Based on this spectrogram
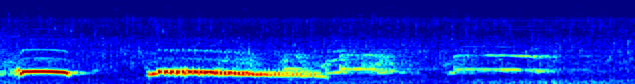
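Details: Lure recording of a spotted dove singing steadily to coax other doves into song. A short loud coo is followed by a long, sliding, descending coo, then a softer, fainter coo trails off.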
